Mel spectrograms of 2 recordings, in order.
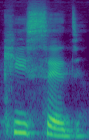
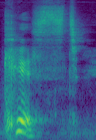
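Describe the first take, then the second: First: "kissed" said as kiss-ed, an extra syllable with a clear E; wrong pronunciation. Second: "Kissed." said as one syllable, ending in a T sound; one beat, close on a crisp T; right pronunciation. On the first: Teacher demonstrating the mistake to avoid: kiss-ed, two syllables. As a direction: sound the ED out as its own syllable, slowly. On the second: Teacher giving the correct past tense: kist, ending in T. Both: Shown as a demonstration. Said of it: "Don't say kissed, no".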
